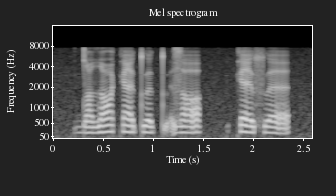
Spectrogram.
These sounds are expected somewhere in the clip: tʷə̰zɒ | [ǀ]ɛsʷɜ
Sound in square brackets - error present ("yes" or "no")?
yes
